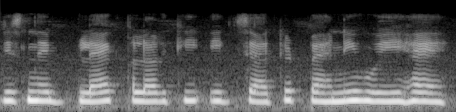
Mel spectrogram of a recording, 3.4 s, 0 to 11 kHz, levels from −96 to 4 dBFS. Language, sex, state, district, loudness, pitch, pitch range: Hindi, female, Uttar Pradesh, Lalitpur, -15 LUFS, 230 Hz, 220-240 Hz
